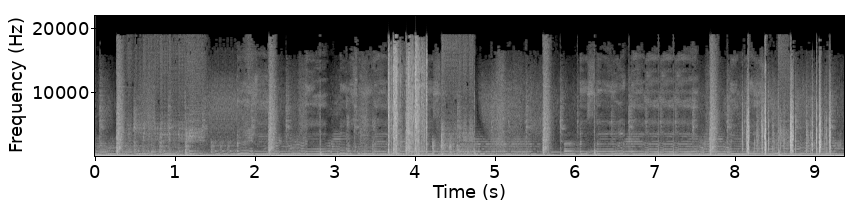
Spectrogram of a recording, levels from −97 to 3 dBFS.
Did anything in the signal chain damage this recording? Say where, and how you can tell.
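Yes. At 1.56 to 1.74 s and again at 7.04 to 7.41 s the sound stutters, briefly replaying the same snippet. These are repeated frames, a fault in the codec or storage stage. In the first case a 92.9 ms block is played twice more, which fits a single compressed frame, and adds 185.8 ms. In the second a 185.8 ms block, which points to two frames, repeats twice and adds 371.5 ms. The decoder was handed the same frames again, so the clip runs longer than the original.

From 3.66 to 4.15 s, and from 8.08 to 9.23 s, a dense, uneven scratching rustle sits over the sound. In the first burst it is roughly as loud as the signal. In the second it is about 5 dB below. This is cable scratch noise in the analogue wiring. It is likely caused by a worn cable, connector or control being moved, so that the contact resistance jumped about rapidly and added those ragged bursts of noise.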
